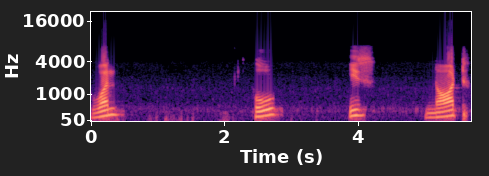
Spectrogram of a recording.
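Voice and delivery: word by word, long pauses between, very slow; slow dictation. Shown as a demonstration. Teacher dictating a definition to students, slow and spaced. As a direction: dictate it so students can write every word. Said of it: "तो इसको लिख लीजिएगा".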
